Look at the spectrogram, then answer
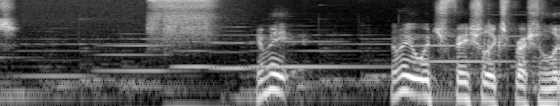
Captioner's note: aerosol can hisses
